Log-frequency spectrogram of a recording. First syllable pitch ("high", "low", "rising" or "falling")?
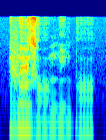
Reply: high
